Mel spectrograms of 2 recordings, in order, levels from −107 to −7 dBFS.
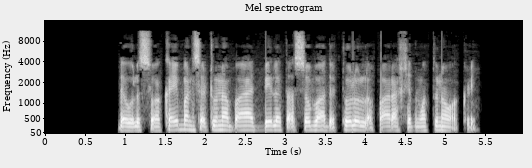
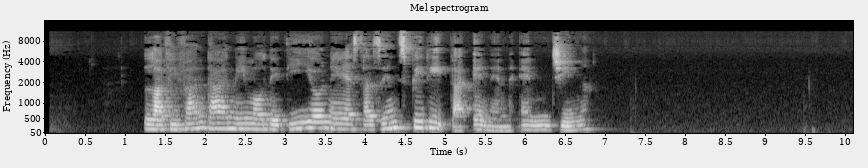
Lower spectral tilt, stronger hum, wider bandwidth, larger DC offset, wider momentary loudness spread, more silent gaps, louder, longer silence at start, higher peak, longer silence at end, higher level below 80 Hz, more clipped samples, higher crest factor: about the same, -4 dB/octave vs -3.5 dB/octave; neither; about the same, 11.5 kHz vs 11.5 kHz; neither; second, 5 LU vs 10 LU; neither; first, -15 LUFS vs -25 LUFS; second, 0.9 s vs 1.25 s; first, 0 dBFS vs -4 dBFS; second, 0.6 s vs 3.25 s; first, -54 dBFS vs -64 dBFS; neither; second, 16 dB vs 24 dB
